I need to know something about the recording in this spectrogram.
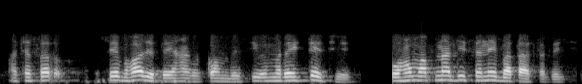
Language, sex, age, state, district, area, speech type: Maithili, male, 18-30, Bihar, Madhubani, rural, conversation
